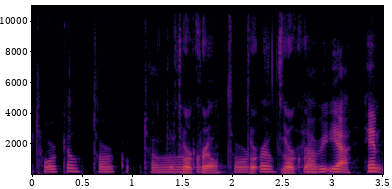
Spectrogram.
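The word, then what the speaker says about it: Thorkell: So, Yeah, because her and how do you pronounce his name? Thorquil.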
